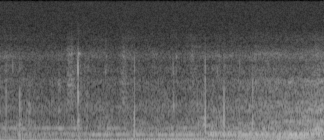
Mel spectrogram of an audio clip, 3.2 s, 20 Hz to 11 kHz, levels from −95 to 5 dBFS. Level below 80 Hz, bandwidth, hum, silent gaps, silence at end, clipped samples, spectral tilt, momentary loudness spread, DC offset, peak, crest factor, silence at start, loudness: -42 dBFS; 11 kHz; none; none; 0 s; under 0.1%; -6 dB/octave; 7 LU; 1%; -10 dBFS; 20 dB; 0 s; -33 LUFS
